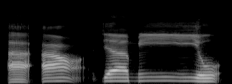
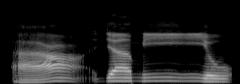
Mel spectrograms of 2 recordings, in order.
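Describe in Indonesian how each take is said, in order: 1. Dua vokal pembuka diucapkan sebagai bunyi terpisah. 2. Dua vokal pembuka menyatu menjadi satu bunyi. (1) "tidak seperti itu" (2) "cukup dibaca satu saja"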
